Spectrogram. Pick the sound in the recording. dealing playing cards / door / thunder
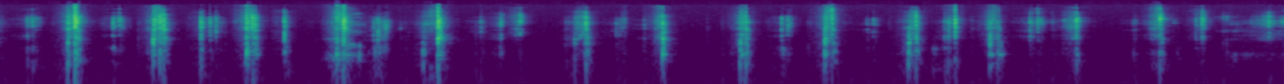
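dealing playing cards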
